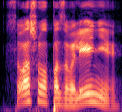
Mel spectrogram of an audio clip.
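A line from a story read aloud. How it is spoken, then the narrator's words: Almost condescending repetition. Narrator (Russian): чуть ли не свысока повторил ее Лори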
